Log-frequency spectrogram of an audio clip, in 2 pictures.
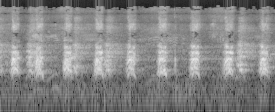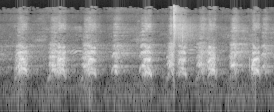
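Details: German Shepherd bred for work and competition, barking steadily about twice per second in a long insistent series of harsh, mid-pitched barks with little pause.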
